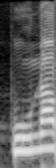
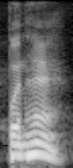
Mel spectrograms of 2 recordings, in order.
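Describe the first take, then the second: First: It ends in a plain long vowel, no h. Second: It ends with a short breathy h sound. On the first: The speaker calls it wrong. "पूना पढ़ लेते हैं" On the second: The speaker calls it right. "जबकि है क्या पुनः"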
